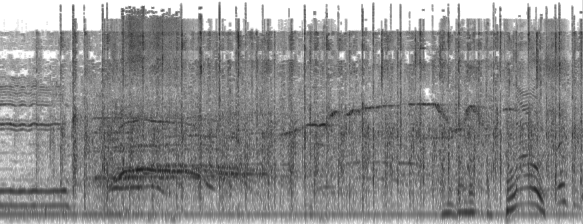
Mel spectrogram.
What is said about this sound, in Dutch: Dat applaus ook van die mensen.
